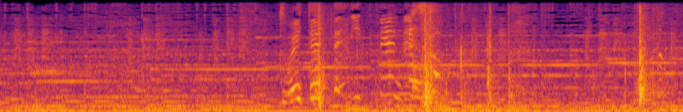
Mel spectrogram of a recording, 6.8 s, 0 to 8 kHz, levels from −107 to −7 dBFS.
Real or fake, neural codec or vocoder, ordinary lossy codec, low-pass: real; none; none; 7.2 kHz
